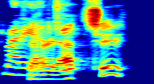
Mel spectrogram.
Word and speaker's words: Mariachi: How do you say that word? – Mariachi. – Thank you. Yeah, both of you did it much better than I.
